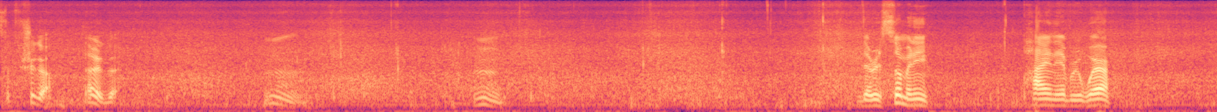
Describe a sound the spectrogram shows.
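A man speaks close up, in short animated bursts with pauses.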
